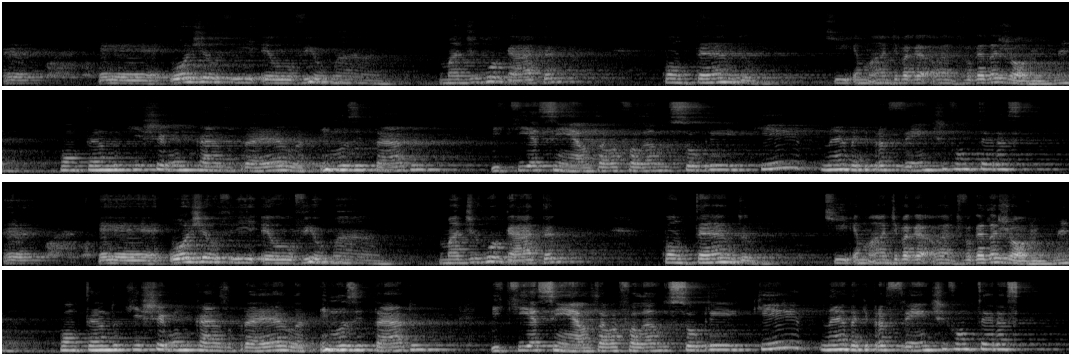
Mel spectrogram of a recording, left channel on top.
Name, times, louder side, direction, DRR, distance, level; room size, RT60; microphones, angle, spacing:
voice 1, 0.0-4.0 4.4-5.8 6.6-7.7 8.2-10.8 11.3-15.2 15.6-20.8, right 4 dB, 70° right, 0.5 m, -27 dB
21.5 x 19.5 x 7.0 m
head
